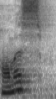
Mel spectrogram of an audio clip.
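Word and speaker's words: хомус: like over in Russia they call him humus KH o mus he said that and they pronounce it humus um another question what's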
